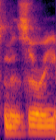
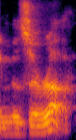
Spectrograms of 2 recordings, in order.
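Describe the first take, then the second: First: Said in the usual way. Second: Missouri ending in "uh" instead of "ee"; regional Missouri pronunciation. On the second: Retold or imitated. Imitating father's family from the South, Missouri said "Missour-uh". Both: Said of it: "they even pronounce Missouri".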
